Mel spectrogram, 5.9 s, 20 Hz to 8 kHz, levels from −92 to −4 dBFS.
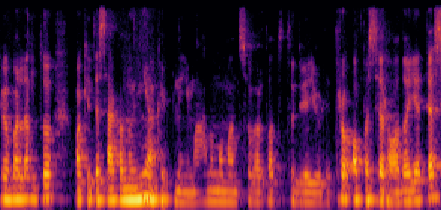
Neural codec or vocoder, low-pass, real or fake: none; 7.2 kHz; real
